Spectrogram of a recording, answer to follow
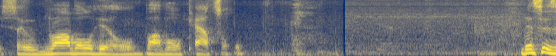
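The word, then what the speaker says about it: Wawel: czech dialect german dialect w's are pronounced as a v so novel hill bubble castle this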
